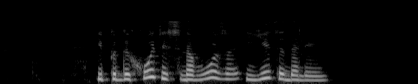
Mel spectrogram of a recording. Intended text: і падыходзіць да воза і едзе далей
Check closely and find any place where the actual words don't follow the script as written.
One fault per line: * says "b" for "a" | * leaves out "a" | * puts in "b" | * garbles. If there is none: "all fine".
all fine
